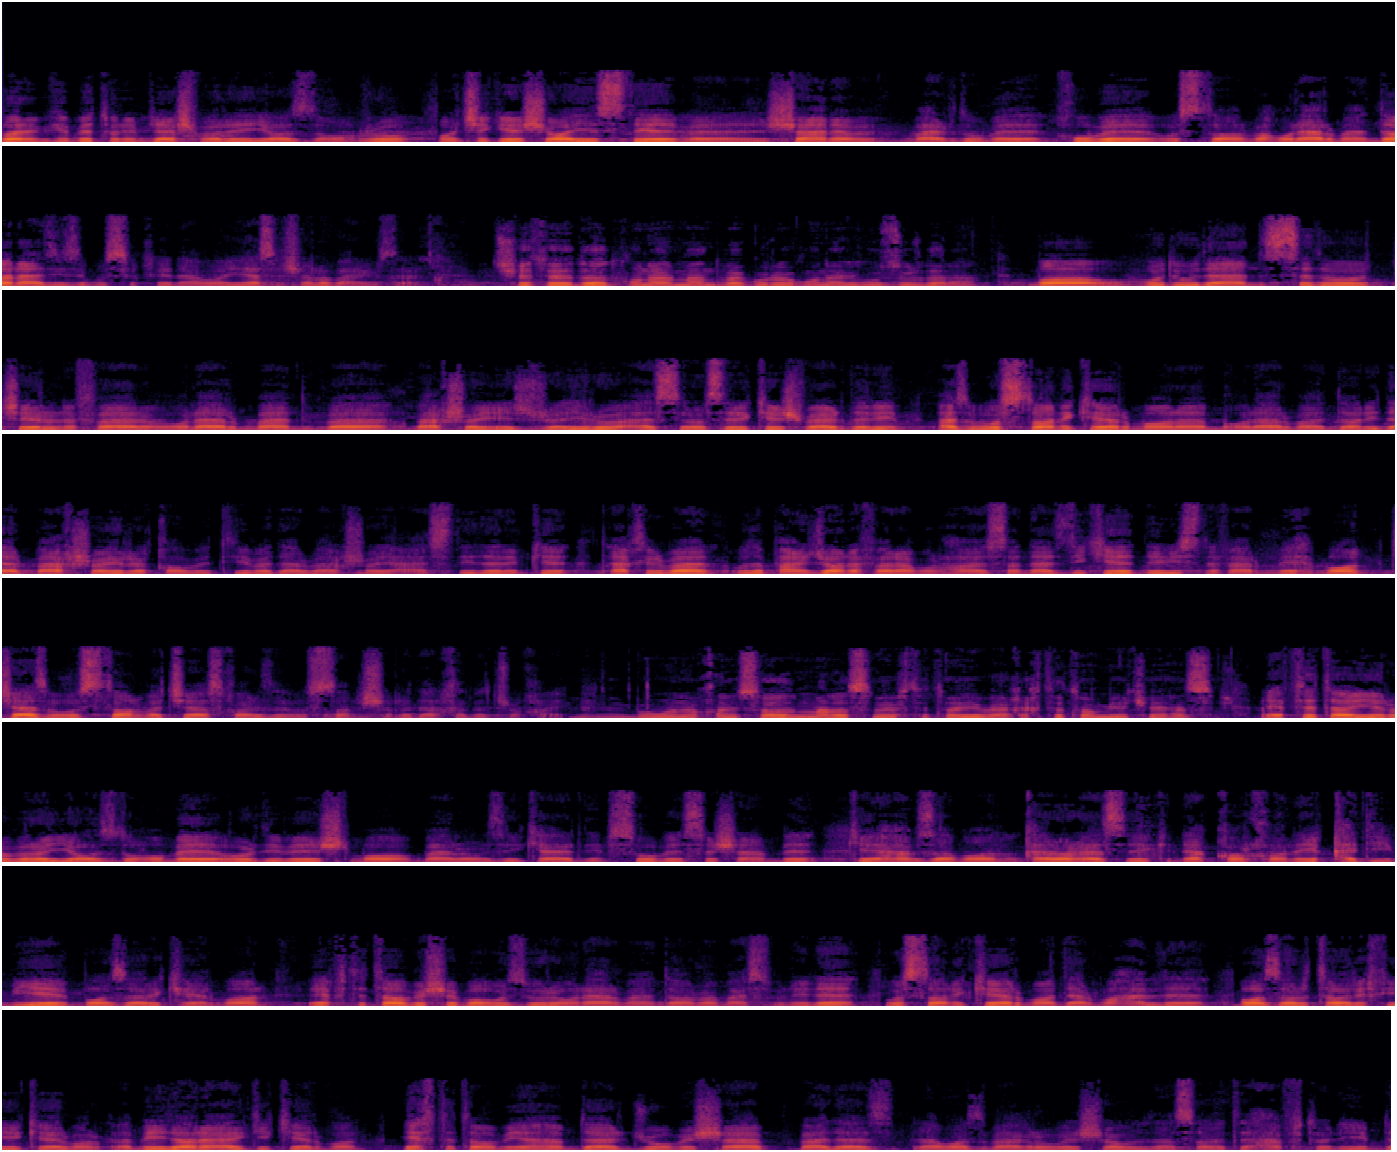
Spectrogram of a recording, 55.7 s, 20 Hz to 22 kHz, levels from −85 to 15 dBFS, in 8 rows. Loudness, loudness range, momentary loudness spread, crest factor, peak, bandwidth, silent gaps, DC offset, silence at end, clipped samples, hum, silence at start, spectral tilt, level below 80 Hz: -31 LUFS; 4 LU; 10 LU; 20 dB; -10 dBFS; 11.5 kHz; none; under 0.1%; 0 s; under 0.1%; none; 0 s; -4.5 dB/octave; -70 dBFS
